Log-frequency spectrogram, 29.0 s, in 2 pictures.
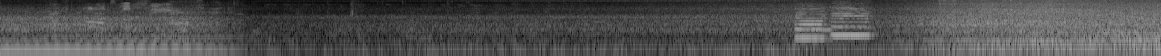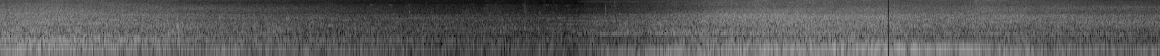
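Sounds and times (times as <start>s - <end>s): two-tone train horn: 0.0s - 3.1s, 9.9s - 11.2s
train passing: 0.0s - 29.0s.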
